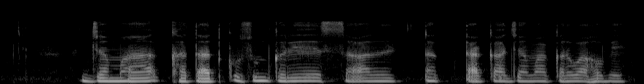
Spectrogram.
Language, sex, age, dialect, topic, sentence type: Magahi, male, 25-30, Northeastern/Surjapuri, banking, question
